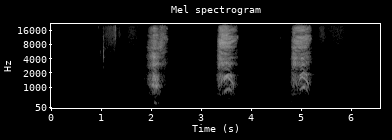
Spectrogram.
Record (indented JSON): {
  "exhalation_length": "6.6 s",
  "exhalation_amplitude": 592,
  "exhalation_signal_mean_std_ratio": 0.32,
  "survey_phase": "alpha (2021-03-01 to 2021-08-12)",
  "age": "65+",
  "gender": "Female",
  "wearing_mask": "No",
  "symptom_none": true,
  "smoker_status": "Never smoked",
  "respiratory_condition_asthma": false,
  "respiratory_condition_other": false,
  "recruitment_source": "REACT",
  "submission_delay": "1 day",
  "covid_test_result": "Negative",
  "covid_test_method": "RT-qPCR"
}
